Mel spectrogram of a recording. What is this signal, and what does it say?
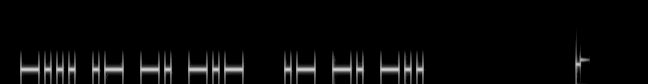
Morse code, heard as a keyed tone, about 20 wpm, 700 Hz. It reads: BANK AND
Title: Sets of 5 Words Encore2 20wpm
